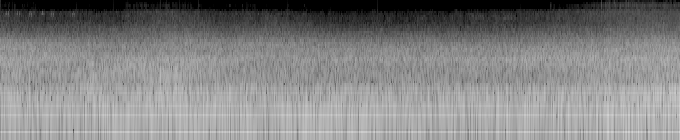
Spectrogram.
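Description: Steady outdoor background noise: a low, even rushing haze with no distinct events.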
